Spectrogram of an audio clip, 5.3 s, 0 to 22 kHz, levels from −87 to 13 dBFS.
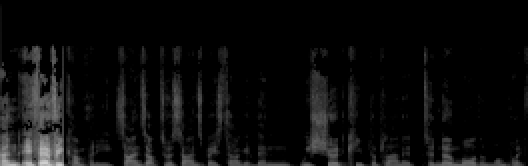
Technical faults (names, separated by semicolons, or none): one channel inverted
